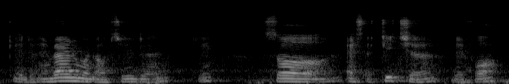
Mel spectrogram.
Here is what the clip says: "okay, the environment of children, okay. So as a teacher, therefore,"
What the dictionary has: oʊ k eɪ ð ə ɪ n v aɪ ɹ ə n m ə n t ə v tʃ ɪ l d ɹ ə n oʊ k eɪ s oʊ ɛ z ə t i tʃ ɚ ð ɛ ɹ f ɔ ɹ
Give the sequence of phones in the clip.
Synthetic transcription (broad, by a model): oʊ k eɪ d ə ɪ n v aɪ ɹ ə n m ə n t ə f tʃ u d ə n oʊ k eɪ s oʊ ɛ s ə t i tʃ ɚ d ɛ f ɔ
